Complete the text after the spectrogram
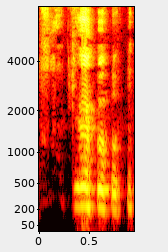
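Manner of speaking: shrill, very high, furious enraged yell. Retelling a movie scene where a character yells at Larkin, retelling a furious yell. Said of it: "And he yells at Larkin".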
